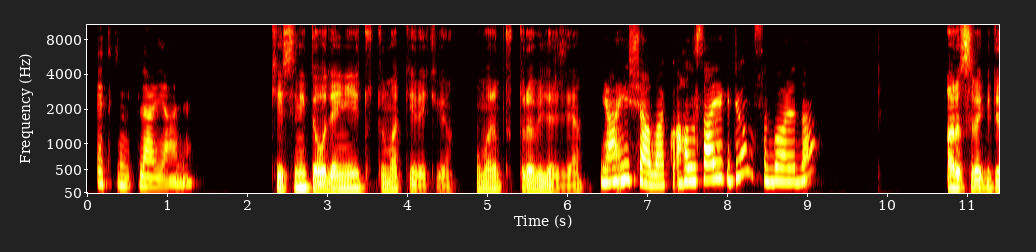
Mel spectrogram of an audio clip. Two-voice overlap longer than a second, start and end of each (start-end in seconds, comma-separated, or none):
none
